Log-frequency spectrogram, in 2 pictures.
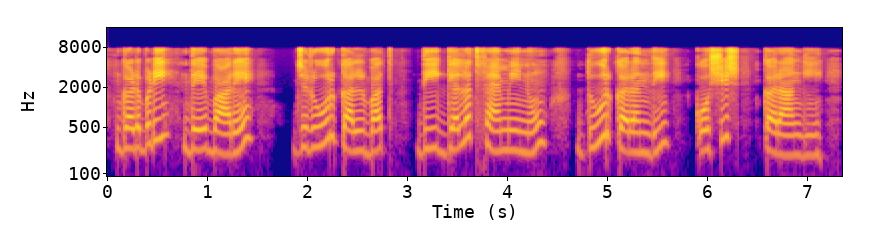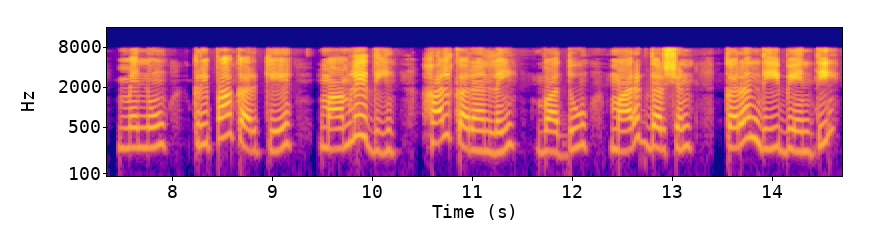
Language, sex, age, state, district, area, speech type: Punjabi, female, 18-30, Punjab, Kapurthala, rural, spontaneous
